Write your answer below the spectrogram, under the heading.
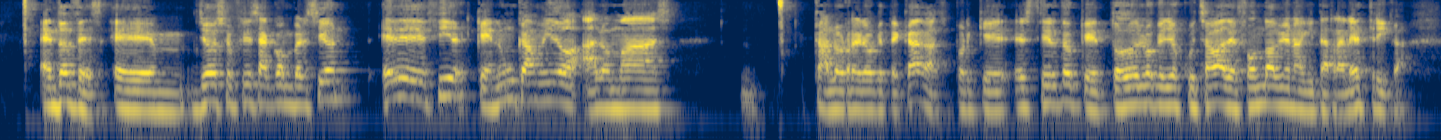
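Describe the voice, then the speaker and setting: Using an ordinary speaking voice, a man talks at a fairly high pitch and fairly quick pace with ordinary pitch variation. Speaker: podcast co-host. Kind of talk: casual chat. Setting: recording from home during quarantine.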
